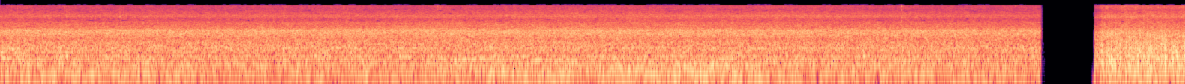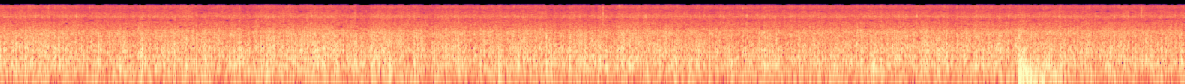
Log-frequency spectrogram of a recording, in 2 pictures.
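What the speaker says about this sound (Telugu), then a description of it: "నగరంలో కురిసిన భారీ వర్షానికి రోడ్లన్నీ జలమయమయ్యాయి" Heavy city rain pours down as a dense, steady hiss. It breaks off for a split second midway, then resumes at the same strength.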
